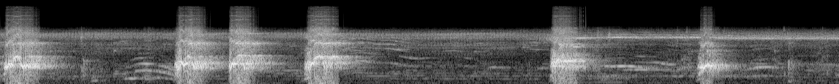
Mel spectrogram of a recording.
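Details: Julie the poodle confronting a small Dragon Fly remote-control helicopter, giving six abrupt barks spaced irregularly over about seven seconds, some in quick pairs, with a thin high motor whine persisting between them.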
